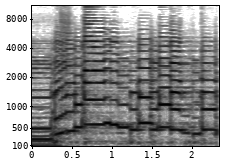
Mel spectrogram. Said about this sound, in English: Now that's the amp 11 with the compressor.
